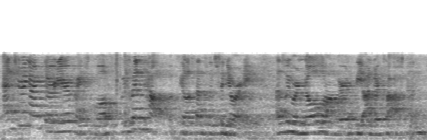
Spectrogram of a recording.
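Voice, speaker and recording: A young woman, a high school class officer, reading a scripted speech aloud at a school ceremony. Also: brisk. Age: young adult. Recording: distant echoey hall, muffled, noisy.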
